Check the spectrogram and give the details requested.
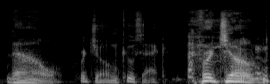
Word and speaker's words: Cusack: For Joan Cusack. Which I believe is the wrong way to say her name. How do you say it? Ian. It's Cusack! Cusack? Cusack? C-U-S-A-Q. Is it Cusack? Cusack. Oh, it's Cusack.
